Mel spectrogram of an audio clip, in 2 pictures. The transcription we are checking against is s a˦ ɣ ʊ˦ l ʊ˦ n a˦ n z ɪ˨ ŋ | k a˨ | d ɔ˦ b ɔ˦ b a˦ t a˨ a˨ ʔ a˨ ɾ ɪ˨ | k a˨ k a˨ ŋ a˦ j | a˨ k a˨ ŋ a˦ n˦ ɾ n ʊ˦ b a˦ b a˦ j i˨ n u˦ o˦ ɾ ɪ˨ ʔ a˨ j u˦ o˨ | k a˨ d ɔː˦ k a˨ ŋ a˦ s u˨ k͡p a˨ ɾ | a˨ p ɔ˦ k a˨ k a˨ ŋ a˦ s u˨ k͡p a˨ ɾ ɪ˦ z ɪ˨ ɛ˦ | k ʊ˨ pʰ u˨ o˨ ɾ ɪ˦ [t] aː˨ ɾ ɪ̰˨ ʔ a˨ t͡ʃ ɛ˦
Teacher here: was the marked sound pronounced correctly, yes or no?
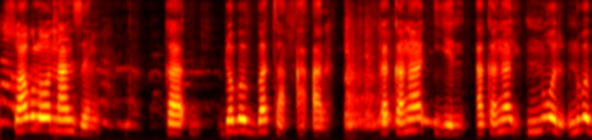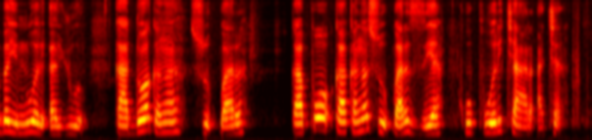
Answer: no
